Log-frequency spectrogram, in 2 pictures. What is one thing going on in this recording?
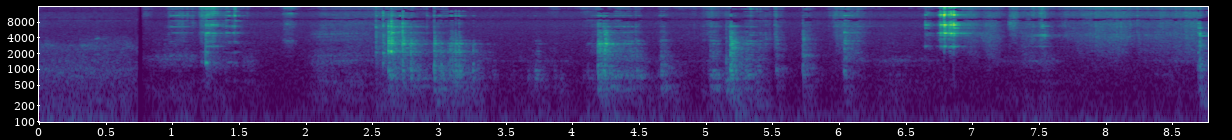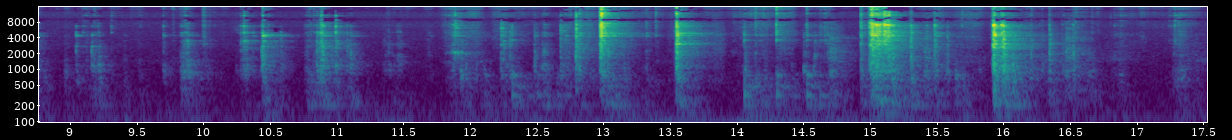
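Metal parts clink and tap under a hand.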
